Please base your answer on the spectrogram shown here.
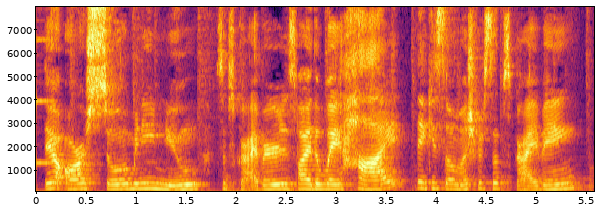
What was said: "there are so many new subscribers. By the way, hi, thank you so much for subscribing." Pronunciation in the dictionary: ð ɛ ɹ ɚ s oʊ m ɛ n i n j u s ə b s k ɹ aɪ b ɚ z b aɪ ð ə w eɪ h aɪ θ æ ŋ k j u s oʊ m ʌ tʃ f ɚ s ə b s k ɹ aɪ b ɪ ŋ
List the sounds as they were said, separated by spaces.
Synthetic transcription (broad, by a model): ð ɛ ɹ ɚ s oʊ m ɛ n i n j u s ə b s k ɹ aɪ b ɚ z b aɪ ð ə w eɪ h aɪ θ æ ŋ k j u s oʊ m ʌ tʃ f ɚ s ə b s k ɹ aɪ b ɪ ŋ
